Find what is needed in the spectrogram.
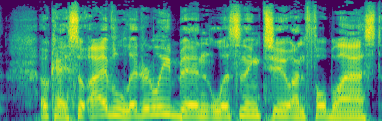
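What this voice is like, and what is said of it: Loud, yelling voice. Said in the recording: “I'm sorry if I'm yelling”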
